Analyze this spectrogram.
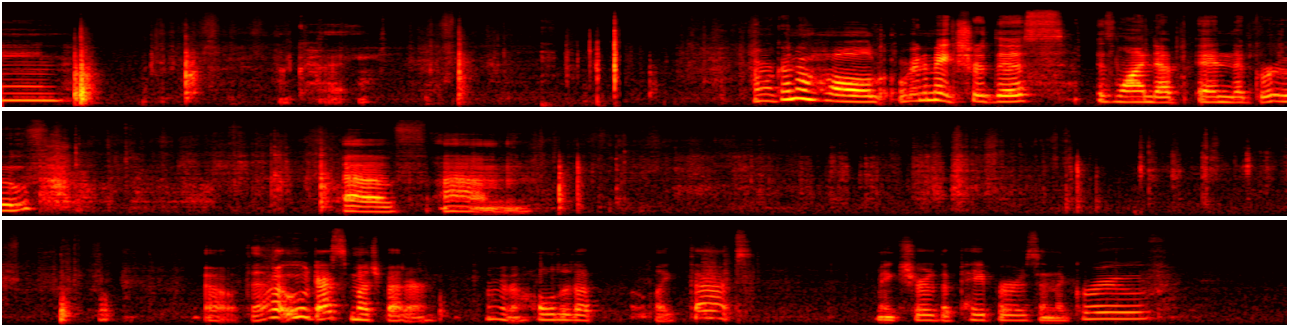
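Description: Stiff paper rustles and taps softly as hands handle it.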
